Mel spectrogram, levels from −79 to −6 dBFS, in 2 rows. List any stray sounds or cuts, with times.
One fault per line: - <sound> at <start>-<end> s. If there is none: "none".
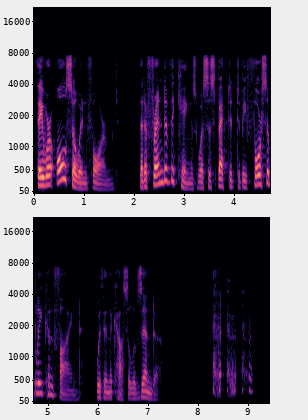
- cough at 8.3-9.1 s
